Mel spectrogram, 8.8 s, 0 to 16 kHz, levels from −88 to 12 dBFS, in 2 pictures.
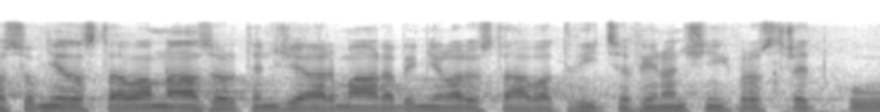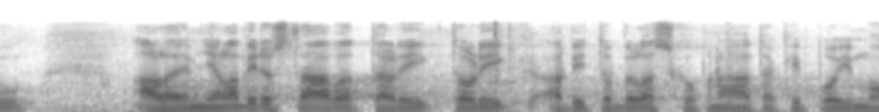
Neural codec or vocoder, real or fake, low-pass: none; real; 7.2 kHz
